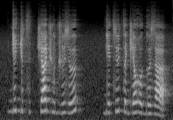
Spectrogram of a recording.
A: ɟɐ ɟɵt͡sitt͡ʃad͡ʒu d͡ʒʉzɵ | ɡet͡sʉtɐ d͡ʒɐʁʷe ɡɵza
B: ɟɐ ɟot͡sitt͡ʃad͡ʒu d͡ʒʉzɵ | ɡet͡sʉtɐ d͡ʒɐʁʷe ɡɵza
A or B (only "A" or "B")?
A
